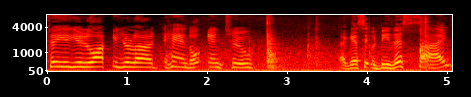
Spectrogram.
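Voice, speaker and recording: A man speaks at a moderate pace over noticeable background noise, the sound dry with no echo. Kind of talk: tutorial. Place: street.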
